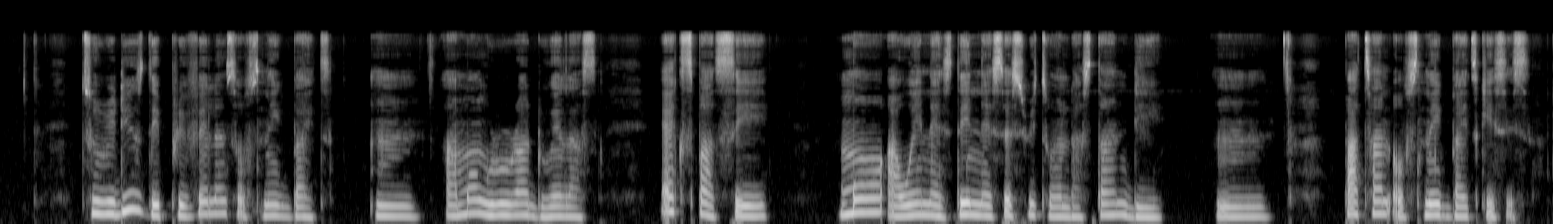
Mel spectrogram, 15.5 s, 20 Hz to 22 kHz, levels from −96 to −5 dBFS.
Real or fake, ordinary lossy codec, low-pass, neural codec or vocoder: real; none; none; none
